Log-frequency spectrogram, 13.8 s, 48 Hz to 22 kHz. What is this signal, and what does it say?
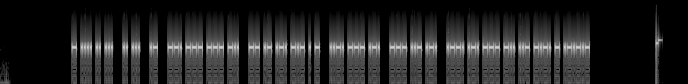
Morse code, heard as a keyed tone, about 40 wpm, 700 Hz. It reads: THIS IS A GOOD MARKET FOR OUR PRODUCT.
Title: Sentences from Top 1000 Words - Review Part 3 - 40wpm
